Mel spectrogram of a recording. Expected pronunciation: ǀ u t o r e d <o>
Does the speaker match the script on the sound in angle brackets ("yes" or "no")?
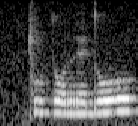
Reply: yes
